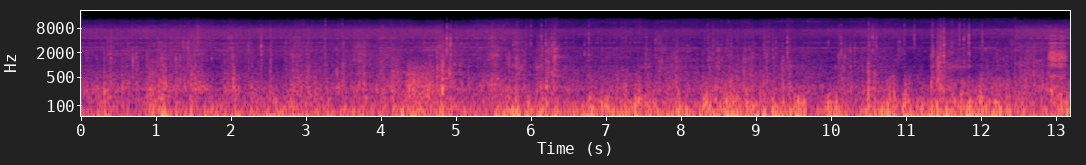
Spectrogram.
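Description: A bicycle chain and frame rattle over bumps.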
